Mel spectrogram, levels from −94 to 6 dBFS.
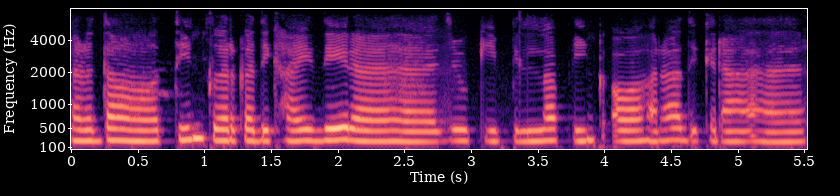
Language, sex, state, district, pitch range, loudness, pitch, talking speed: Hindi, female, Jharkhand, Palamu, 220-235 Hz, -15 LUFS, 225 Hz, 175 wpm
